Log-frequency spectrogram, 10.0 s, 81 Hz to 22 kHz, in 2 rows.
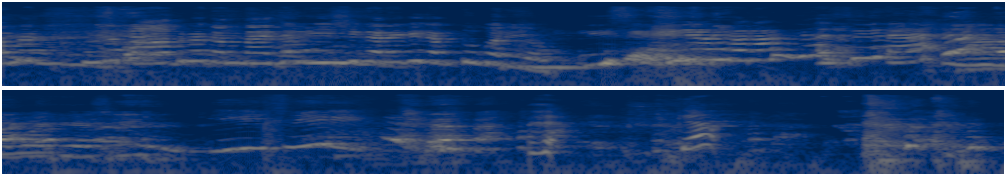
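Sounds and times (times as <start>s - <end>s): laughter: 3.2s - 5.7s, 6.9s - 10.0s
girl coughing: 9.2s - 10.0s.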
